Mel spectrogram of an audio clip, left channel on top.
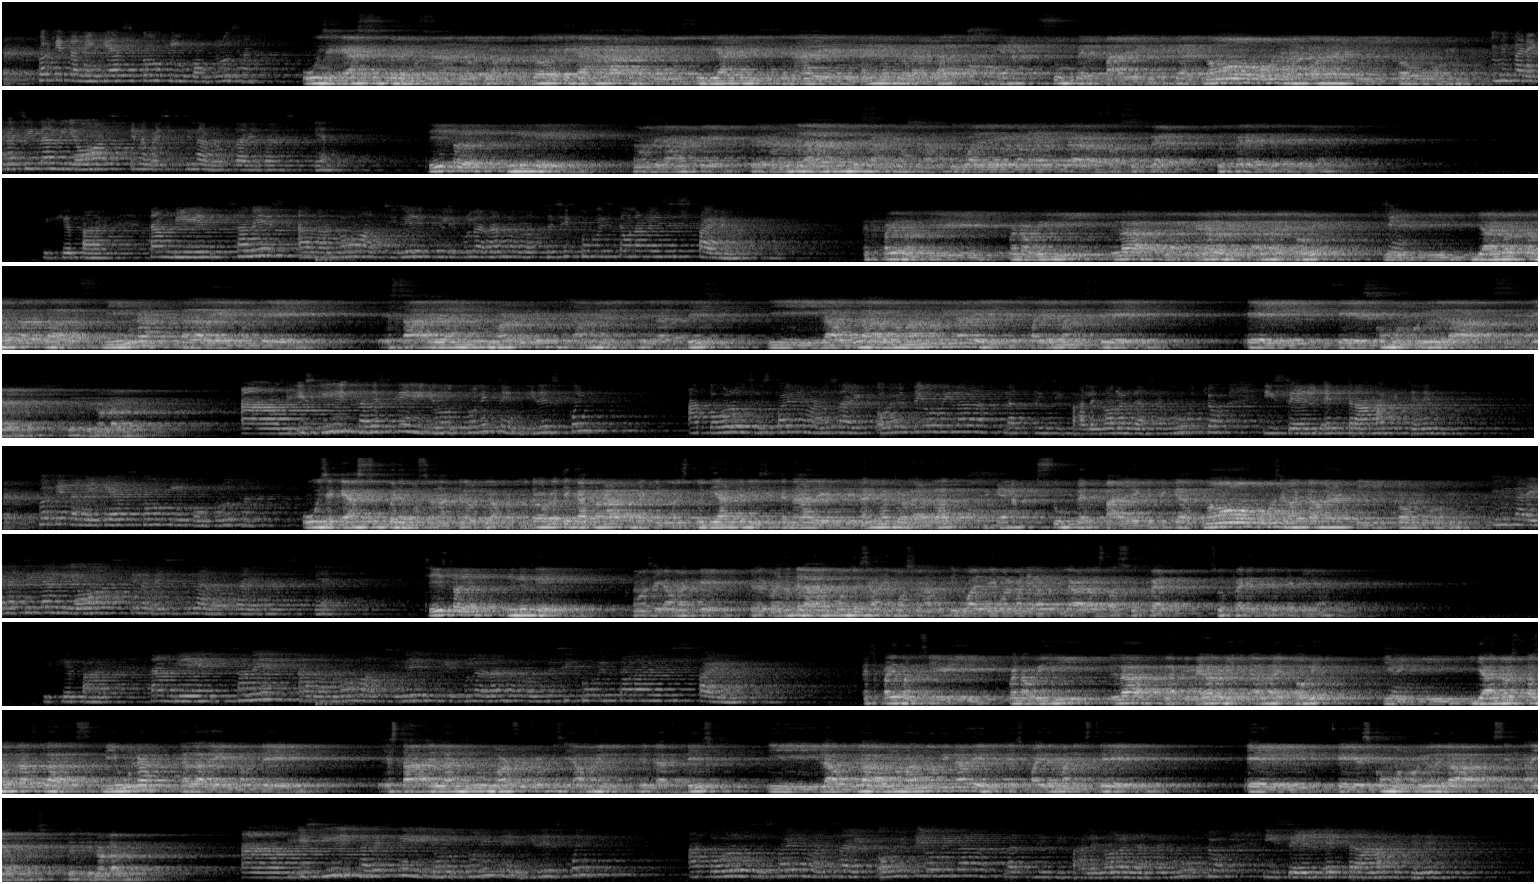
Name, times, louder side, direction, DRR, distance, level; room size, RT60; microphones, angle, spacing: voice 1, 0.4-2.5 5.8-6.9 9.6-10.0 14.4-14.5 14.9-18.2 18.5-18.7 31.1-38.2 43.2-43.3 44.4-44.9 63.8-67.3 68.3-75.8, left 1 dB, 60° left, -3 dB, 2.0 m, -35 dB
voice 2, 3.0-9.6 9.9-14.6 19.6-21.0 21.7-27.1 27.5-28.6 39.3-44.0 44.5-49.1 49.8-53.2 53.7-57.6 58.5-62.7, right 1 dB, 65° right, -6 dB, 2.8 m, -24 dB
17.5 x 17.5 x 2.6 m, 2.8 s
head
